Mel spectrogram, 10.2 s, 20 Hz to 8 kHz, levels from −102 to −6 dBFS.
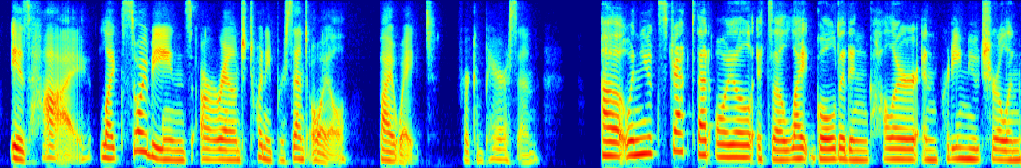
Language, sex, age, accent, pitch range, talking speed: English, female, 30-49, American, 180-240 Hz, 165 wpm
